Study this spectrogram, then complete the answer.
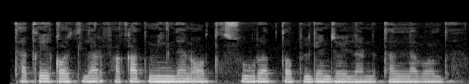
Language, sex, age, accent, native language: Uzbek, male, 18-24, Farg'ona, Uzbek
